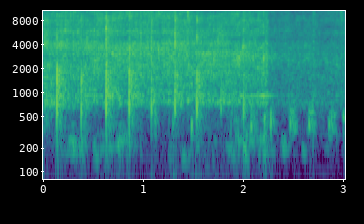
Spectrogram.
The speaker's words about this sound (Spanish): Un aplauso por este directo maravilloso. Me ha encantado.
